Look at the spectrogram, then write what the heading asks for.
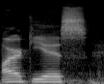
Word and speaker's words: Arceus: went out and said it's pronounced Arceus, so it's like, I'm going by the character. Yeah, I'm going by the official pronunciation.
